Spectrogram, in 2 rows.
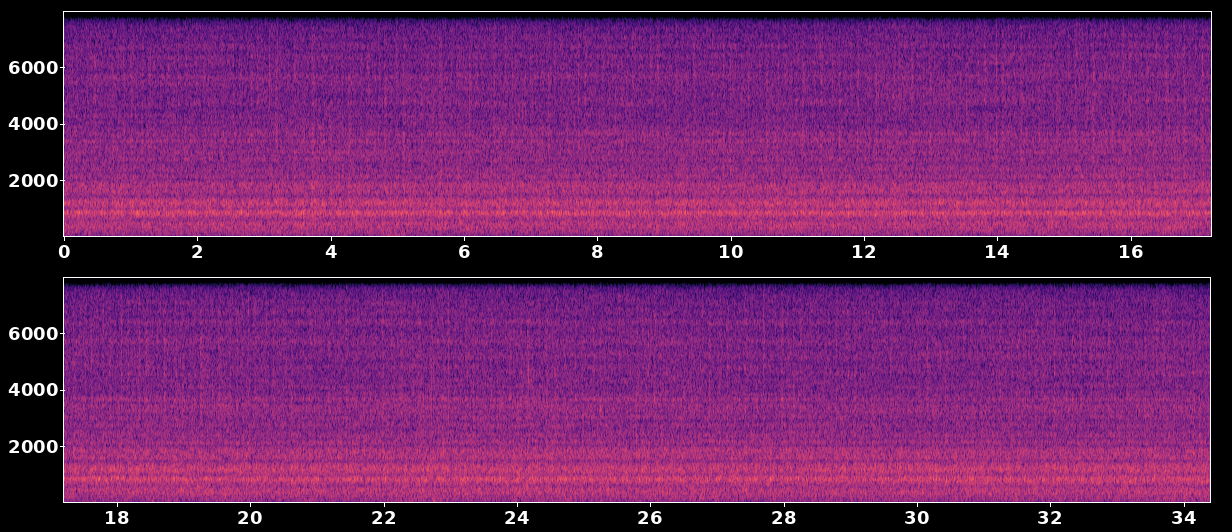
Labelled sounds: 11.1	11.4	vessel noise, 4.7 to 4.9 kHz

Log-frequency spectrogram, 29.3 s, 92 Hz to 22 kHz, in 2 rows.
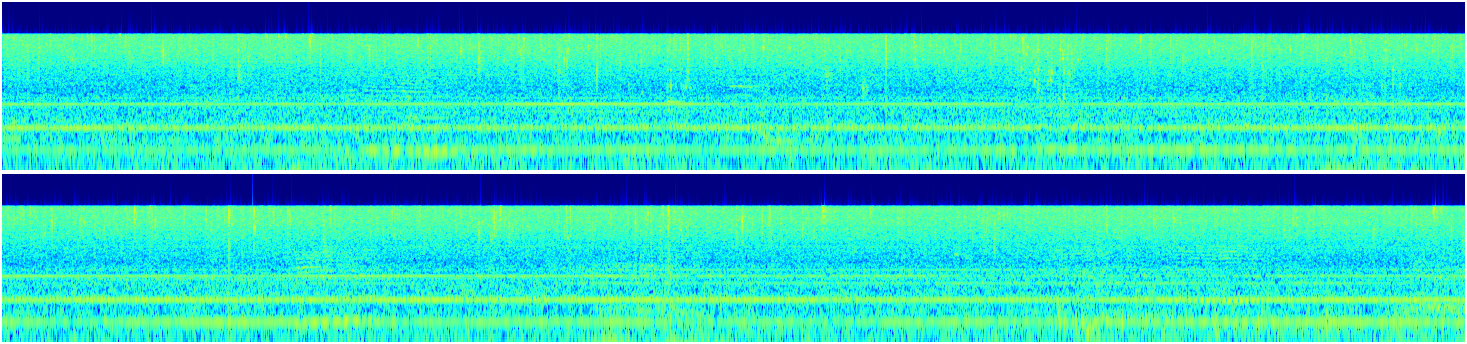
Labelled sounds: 7.3	7.6	humpback whale, 1.2 to 1.5 kHz
17.6	17.8	humpback whale, 1.0 to 1.1 kHz

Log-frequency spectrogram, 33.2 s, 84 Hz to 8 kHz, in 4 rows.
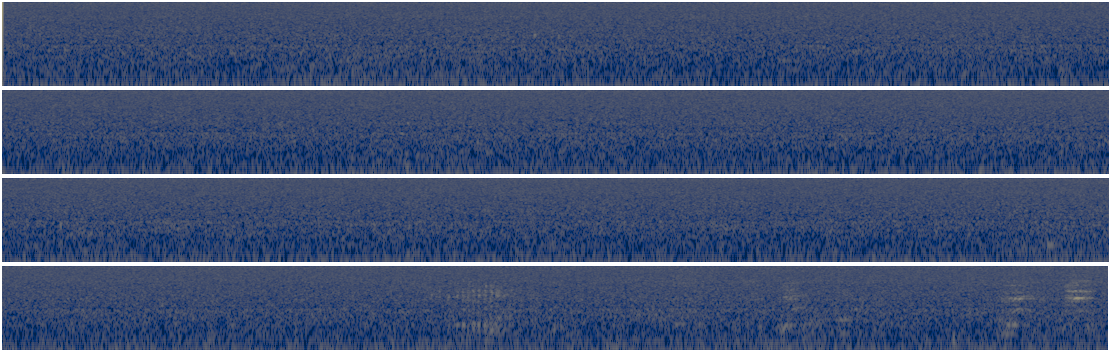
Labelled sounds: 32.4	32.7	humpback whale, 1.2 to 1.6 kHz

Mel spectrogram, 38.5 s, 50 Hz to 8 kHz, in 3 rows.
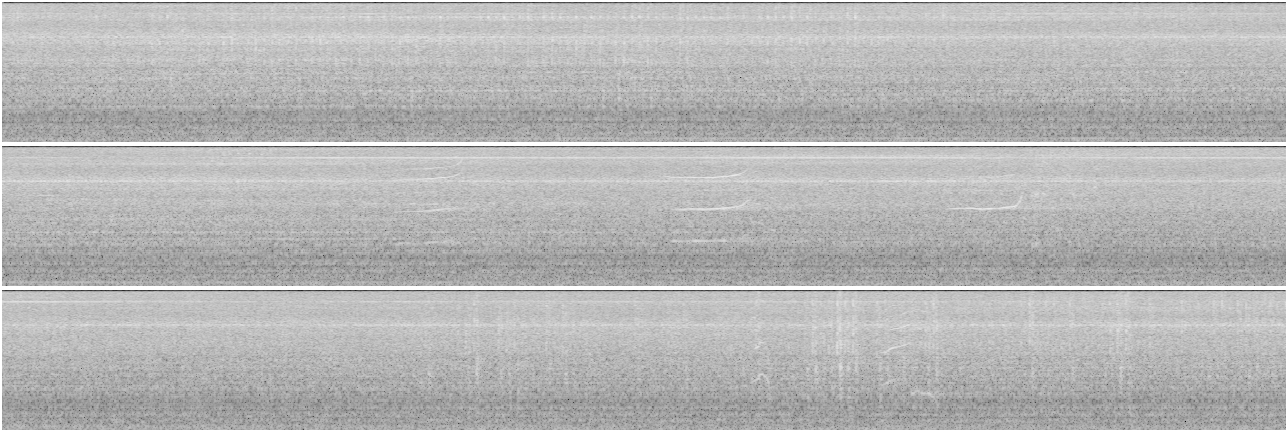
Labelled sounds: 16.7	17.5	killer whale, southern resident, 1.9 to 5.2 kHz
19.4	20.2	killer whale, southern resident, 4.0 to 4.4 kHz
22.3	22.8	killer whale, southern resident, 2.0 to 2.1 kHz
34.5	34.8	killer whale, southern resident, 2.0 to 2.5 kHz

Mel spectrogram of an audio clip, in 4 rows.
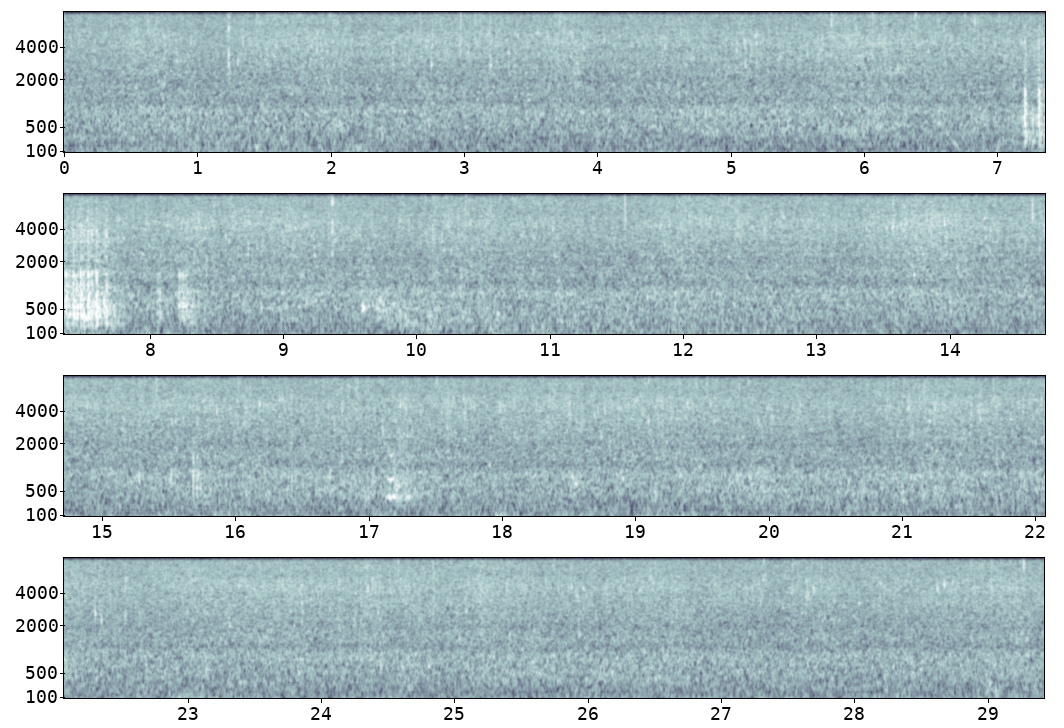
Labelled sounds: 7.4	7.6	croaking sound likely from a nearby submerged object, 1.4 to 1.6 kHz

